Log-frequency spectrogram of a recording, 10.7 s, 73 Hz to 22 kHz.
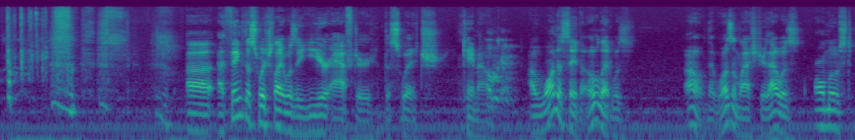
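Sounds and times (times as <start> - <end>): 
fingers typing on a computer keyboard: 0.0 - 0.7
speech: 0.6 - 8.0, 8.6 - 10.6.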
